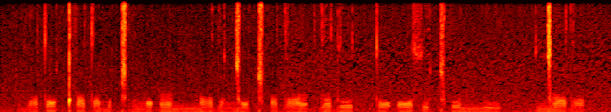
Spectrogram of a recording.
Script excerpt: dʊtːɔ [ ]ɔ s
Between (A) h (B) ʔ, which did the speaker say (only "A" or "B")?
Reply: B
